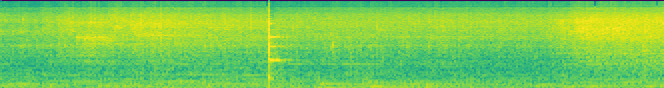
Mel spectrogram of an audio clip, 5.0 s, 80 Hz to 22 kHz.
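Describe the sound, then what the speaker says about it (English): Marinated beef steak sizzles steadily on an oiled grill turned down to about 350, with a sharp clatter near the middle as the meat goes down and the hiss swelling louder toward the end. "And then I'm just going to lay the meat on top of this grill."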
